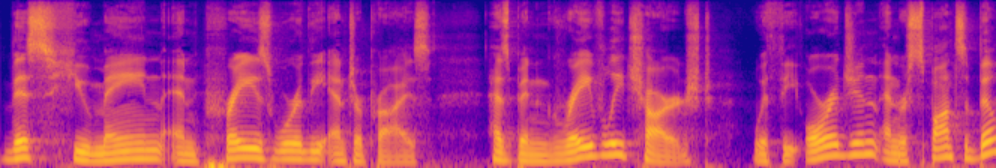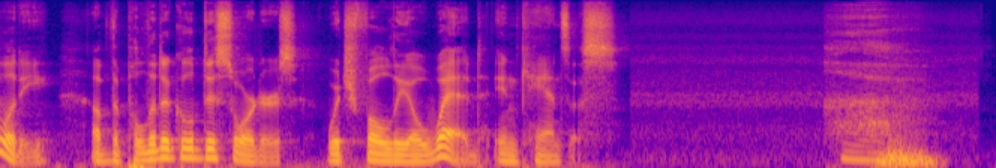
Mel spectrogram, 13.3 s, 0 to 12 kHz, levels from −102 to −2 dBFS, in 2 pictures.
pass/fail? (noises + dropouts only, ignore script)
fail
